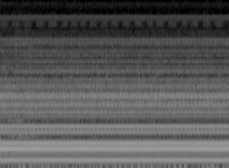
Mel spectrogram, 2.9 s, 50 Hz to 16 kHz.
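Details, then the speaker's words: Late-1965 Epiphone EA-32RVT Comet tube guitar amp idling, volume and reverb at 10, reverb off: steady low buzz with stacked even tones, hum from poor grounding scheme, bias resistor and bypass capacitor grounded at transformer center tap. "but you can probably hear that there's some noise right there just at idle. I mean, granted, we're at 10 and we're at 10 on the reverb, but it's not on."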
